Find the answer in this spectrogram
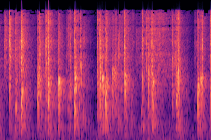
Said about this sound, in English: Clap for yourselves.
